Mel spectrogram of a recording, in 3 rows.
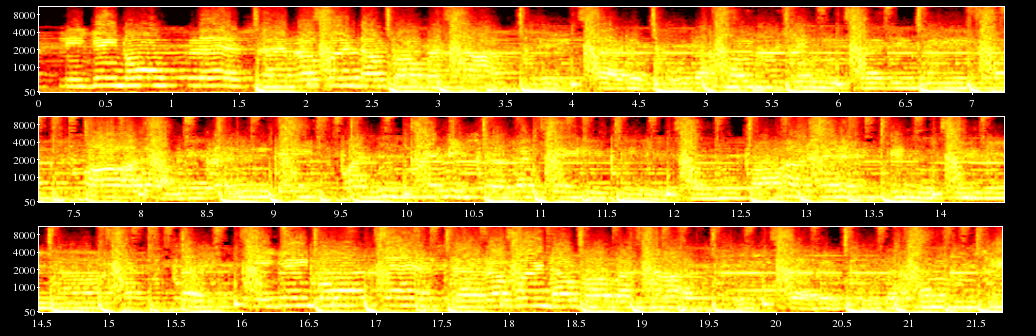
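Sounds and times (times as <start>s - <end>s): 
bhakti devotional remix ringtone: 0.2s - 21.6s.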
